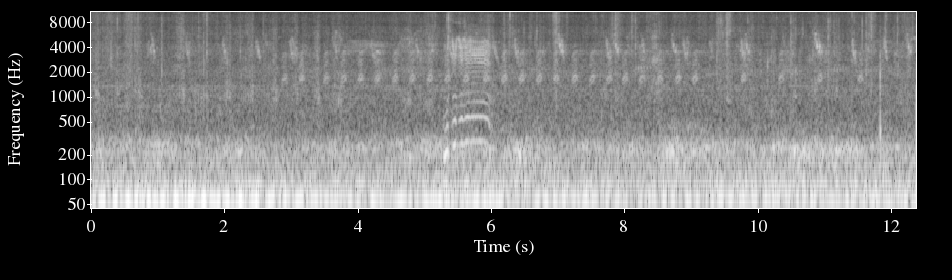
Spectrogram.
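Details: Baby goat one week old bleats once around the middle, a quavering nasal cry with stacked harmonics, while rapid soft ticking and a constant low outdoor hum fill the rest.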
